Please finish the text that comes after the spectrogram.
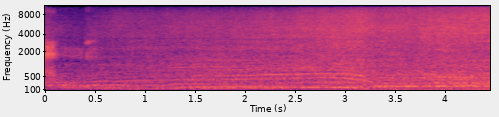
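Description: Race cars in an Original Sixers heat at Rockford Speedway roll toward the green flag, a steady blended engine drone building slightly in loudness, heard from a distance with no talk.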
